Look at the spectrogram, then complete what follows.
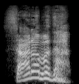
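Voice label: Voice finish, Japanese; curio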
